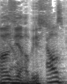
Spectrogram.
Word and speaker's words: Albies: And I got Ozzie Albies. Is that how you say it? – Yeah, Ozzie Albies.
